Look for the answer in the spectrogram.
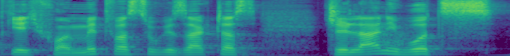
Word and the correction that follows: Jelani: ähm, äh, oder nee, jetzt habe ich ihn wieder falsch ausgesprochen hier. Julani, so heißt der.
